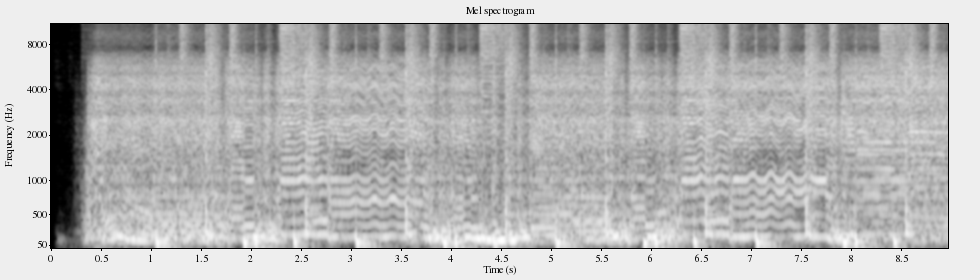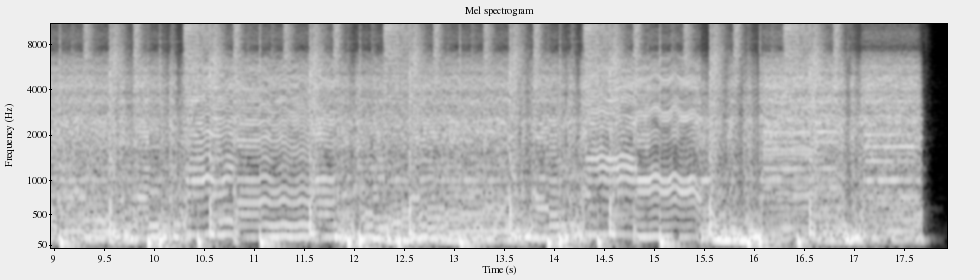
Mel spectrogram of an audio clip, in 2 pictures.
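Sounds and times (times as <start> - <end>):
guitar through amplifier recorded for a microphone test: 0.2 - 17.8.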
